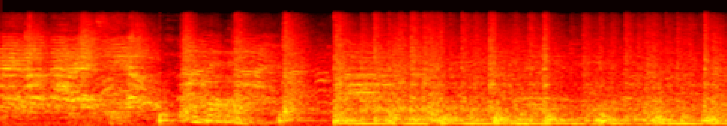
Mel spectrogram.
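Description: Crowd voices, then about three seconds in a marching band strikes up with loud drums over a steady held low note.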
